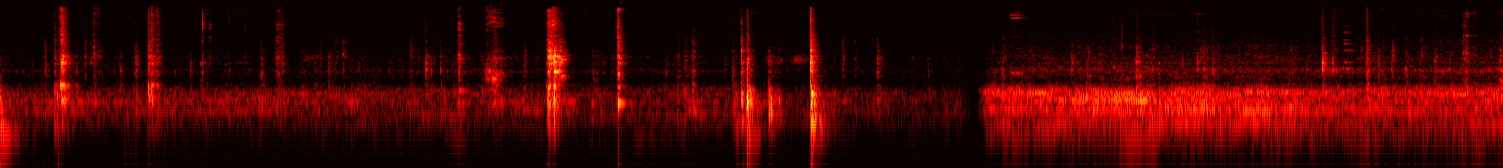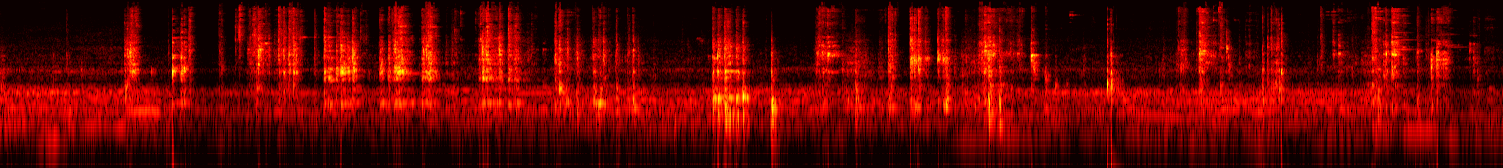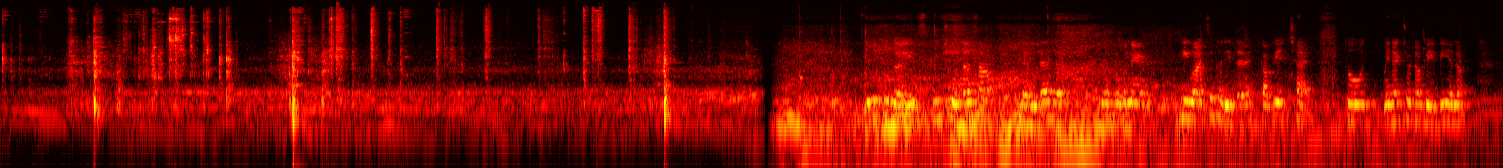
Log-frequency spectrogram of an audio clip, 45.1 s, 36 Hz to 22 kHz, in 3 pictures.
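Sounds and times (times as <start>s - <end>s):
dishes and cutlery clattering: 16.2s - 37.2s.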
